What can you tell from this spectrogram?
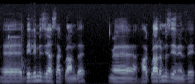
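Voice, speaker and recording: Speaking at a very slow pace, a man talks with a Kurdish accent. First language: Kurdish (speaking Turkish). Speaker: interviewee in street poll. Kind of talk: vox pop interview.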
